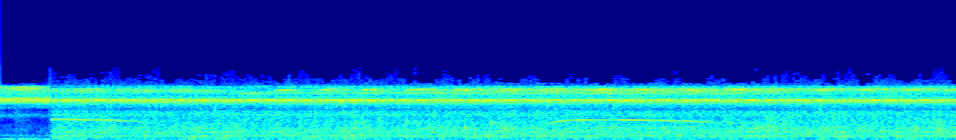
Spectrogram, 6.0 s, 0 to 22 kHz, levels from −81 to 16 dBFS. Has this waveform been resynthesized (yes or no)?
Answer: no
